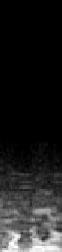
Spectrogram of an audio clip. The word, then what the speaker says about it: Millar: Well, it says Mark Millar, but it is Mark Miller, which I've learned, and I still think it's incorrect.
